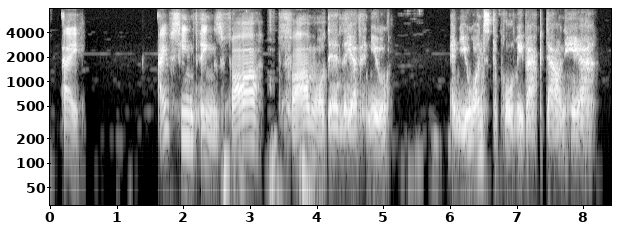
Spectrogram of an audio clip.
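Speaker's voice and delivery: deeply unsettling, menacing, swooping voice. Voicing a character threatening a creature that grabs him: very unsettling tone. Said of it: "says with a very, a very unsettling tone".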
